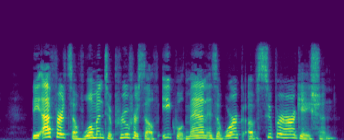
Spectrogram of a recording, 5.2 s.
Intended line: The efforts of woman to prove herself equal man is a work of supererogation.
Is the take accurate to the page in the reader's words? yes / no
yes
